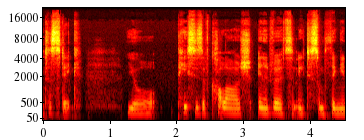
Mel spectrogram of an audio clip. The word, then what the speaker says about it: Collall: I think it's Collage. It is. It's spelled COLLALL.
